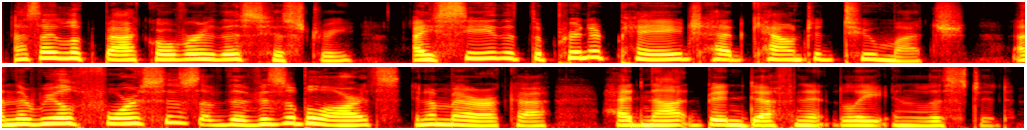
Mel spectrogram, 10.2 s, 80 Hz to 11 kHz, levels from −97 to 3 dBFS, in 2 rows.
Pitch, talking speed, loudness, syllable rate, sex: 225 Hz, 190 wpm, -18 LUFS, 5.3 syllables/s, female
